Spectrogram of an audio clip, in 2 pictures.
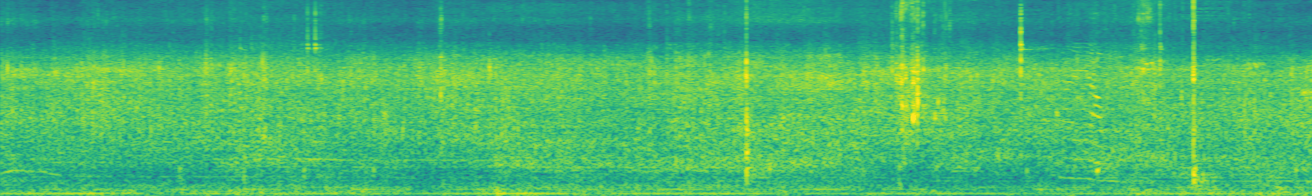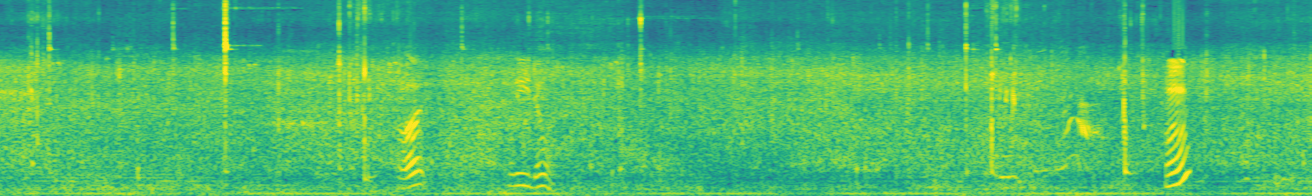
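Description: Water laps and splashes against the side of a small boat.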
